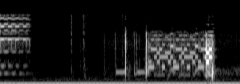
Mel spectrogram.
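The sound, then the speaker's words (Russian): A telephone rings with an incoming call: a couple of sharp clicks, then a warbling electronic trill for about a second, ending in a brief louder burst. “Итак, походу, мне звонит японский дед, товарищи.”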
